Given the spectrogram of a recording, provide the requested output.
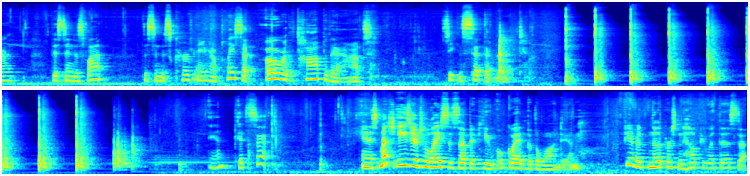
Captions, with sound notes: This end is flat. This end is curved, and you're gonna place it over the top of that so you can set that rivet. (hammer striking) And it's set. And it's much easier to lace this up if you go ahead and put the wand in. If you have another person to help you with this,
